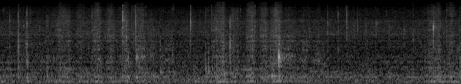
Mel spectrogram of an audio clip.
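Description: Canned tuna and potato fish cakes fry in a pan with a steady, crackling sizzle and small pops, close and moderately quiet, with no talking.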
